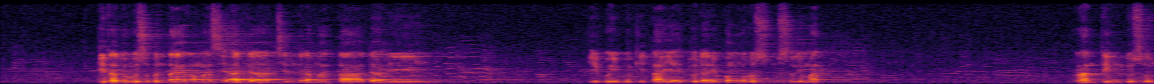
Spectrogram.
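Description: A man speaks loudly through a loudspeaker outdoors.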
